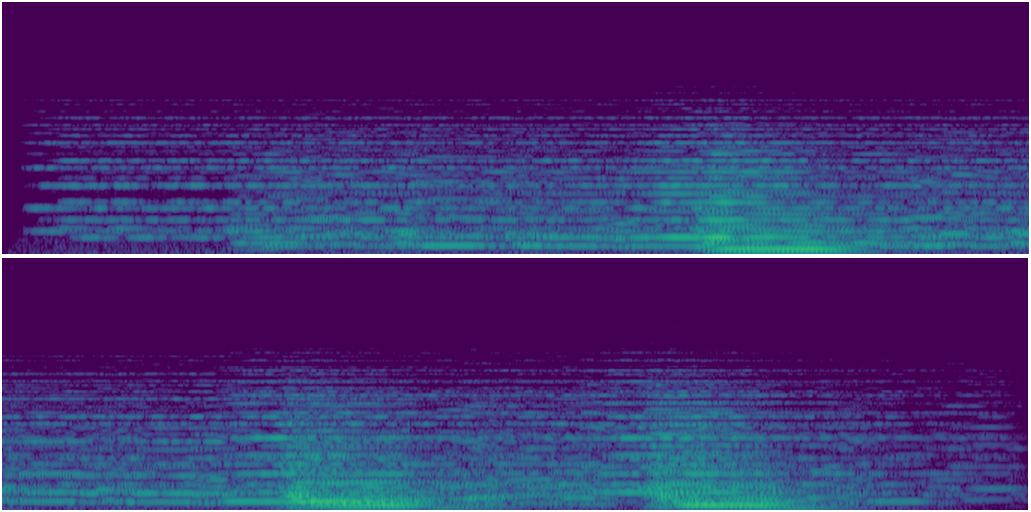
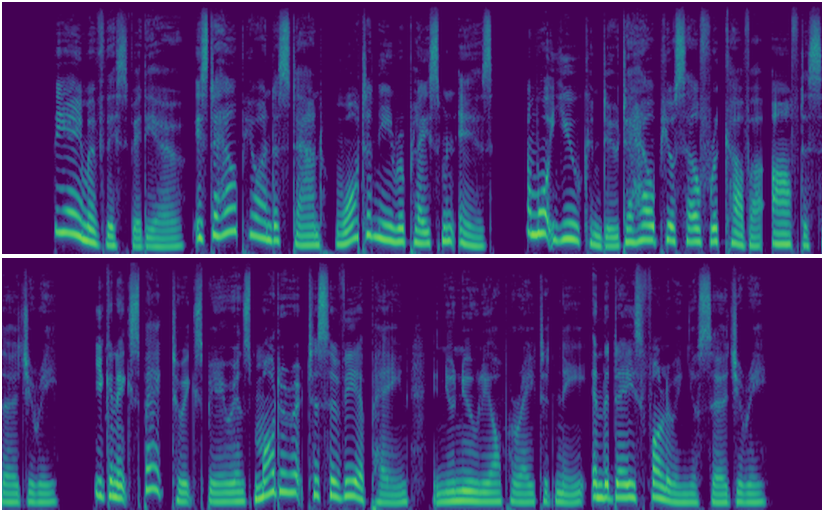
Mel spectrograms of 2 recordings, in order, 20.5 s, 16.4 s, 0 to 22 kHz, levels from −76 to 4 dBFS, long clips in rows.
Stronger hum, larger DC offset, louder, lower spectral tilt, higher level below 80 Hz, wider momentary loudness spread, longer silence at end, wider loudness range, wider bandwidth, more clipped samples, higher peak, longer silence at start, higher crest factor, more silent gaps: neither; neither; second, -32 LUFS vs -21 LUFS; first, -9 dB/octave vs -6 dB/octave; first, -46 dBFS vs -52 dBFS; first, 16 LU vs 8 LU; second, 0.05 s vs 0.6 s; first, 8 LU vs 2 LU; second, 5.8 kHz vs 20 kHz; neither; second, -14 dBFS vs -6 dBFS; second, 0.2 s vs 0.5 s; about the same, 18 dB vs 16 dB; neither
